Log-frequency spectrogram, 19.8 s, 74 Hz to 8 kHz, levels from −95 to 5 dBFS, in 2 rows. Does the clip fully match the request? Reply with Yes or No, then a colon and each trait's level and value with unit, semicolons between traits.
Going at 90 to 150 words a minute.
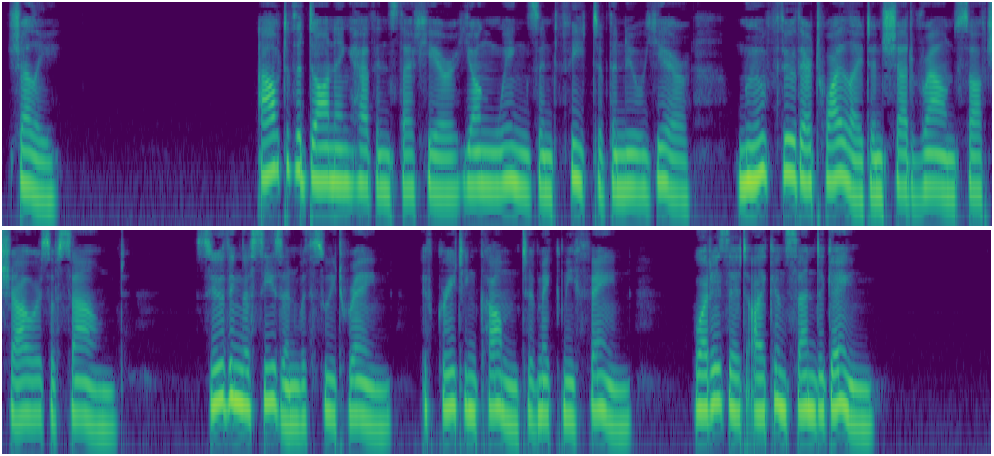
Yes: average, 145 wpm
